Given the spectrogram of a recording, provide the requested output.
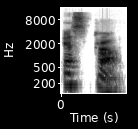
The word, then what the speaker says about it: Astra: অ্যাড নিউ এ click করার পর আমরা এই জায়গায় সার্চ করব এক্সট্রা, ASTRA। অবশ্যই মনে রাখতে হবে এক্সট্রা বানানটা ASTRA।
